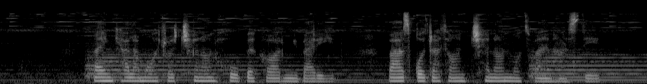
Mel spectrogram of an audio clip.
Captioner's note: clock bell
